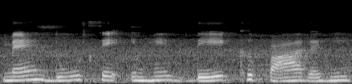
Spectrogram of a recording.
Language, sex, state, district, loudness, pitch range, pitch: Hindi, female, Maharashtra, Washim, -14 LUFS, 175-200 Hz, 185 Hz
